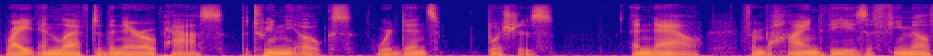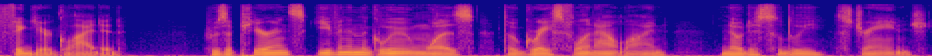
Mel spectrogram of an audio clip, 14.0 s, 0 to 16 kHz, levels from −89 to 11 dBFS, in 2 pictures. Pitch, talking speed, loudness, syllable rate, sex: 100 Hz, 150 wpm, -21 LUFS, 5.4 syllables/s, male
